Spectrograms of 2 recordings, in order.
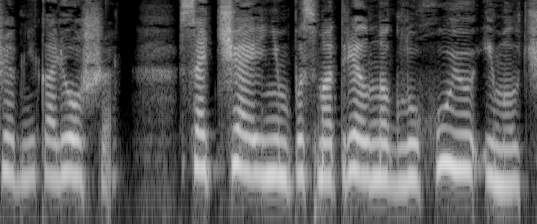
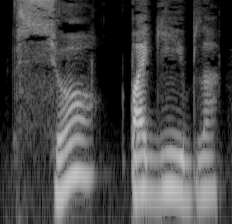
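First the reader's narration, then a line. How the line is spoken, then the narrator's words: Hopeless whisper, wizard. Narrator (Russian): безнадежно прошептал волшебник Алёша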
